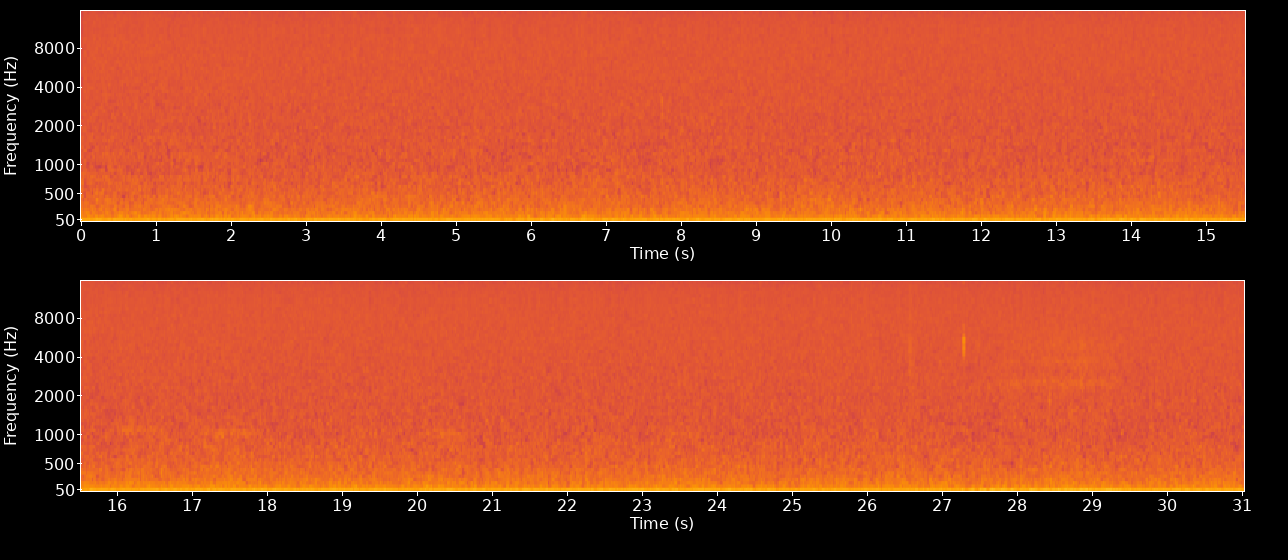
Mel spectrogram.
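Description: Steady hiss of an open microphone's noise floor, like static, with a brief low rumble about two seconds before the end.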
